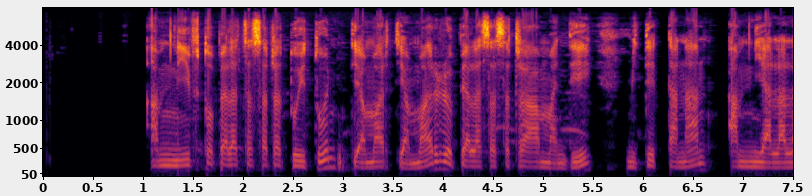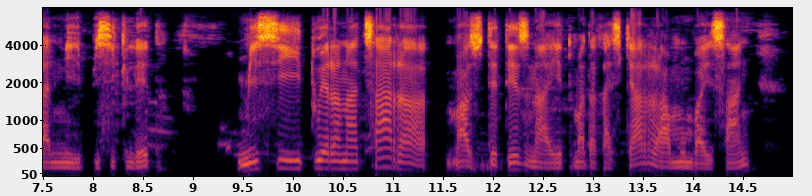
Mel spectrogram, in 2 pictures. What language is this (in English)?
Malagasy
